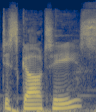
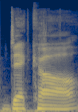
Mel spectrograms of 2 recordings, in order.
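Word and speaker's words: Descartes: I'm gonna probably mispronounce. Is it Discartis? Dear Decar, I believe.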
